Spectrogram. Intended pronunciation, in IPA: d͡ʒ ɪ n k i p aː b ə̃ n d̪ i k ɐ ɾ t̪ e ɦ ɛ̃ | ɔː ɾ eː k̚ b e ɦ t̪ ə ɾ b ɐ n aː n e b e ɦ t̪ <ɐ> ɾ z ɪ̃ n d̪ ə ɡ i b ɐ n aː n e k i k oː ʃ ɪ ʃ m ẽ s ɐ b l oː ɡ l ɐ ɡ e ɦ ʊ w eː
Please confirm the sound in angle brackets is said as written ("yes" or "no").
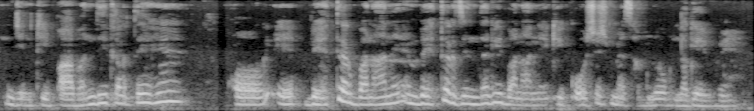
no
